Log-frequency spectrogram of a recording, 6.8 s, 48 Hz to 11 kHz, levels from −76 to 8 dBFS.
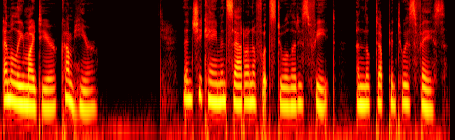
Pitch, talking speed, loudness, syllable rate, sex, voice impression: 195 Hz, 195 wpm, -19 LUFS, 5.6 syllables/s, female, very feminine, middle-aged, thin, relaxed, weak, slightly dark, soft, slightly clear, fluent, cute, slightly cool, intellectual, slightly refreshing, sincere, slightly calm, slightly friendly, reassuring, elegant, slightly sweet, kind, very modest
